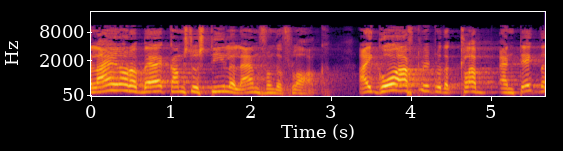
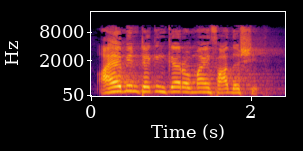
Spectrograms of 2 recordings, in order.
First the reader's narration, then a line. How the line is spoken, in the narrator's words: he said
